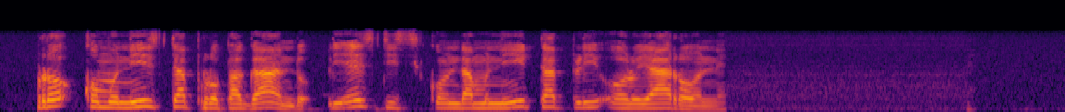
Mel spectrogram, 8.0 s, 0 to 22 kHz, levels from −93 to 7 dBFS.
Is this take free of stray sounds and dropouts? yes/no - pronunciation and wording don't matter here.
yes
